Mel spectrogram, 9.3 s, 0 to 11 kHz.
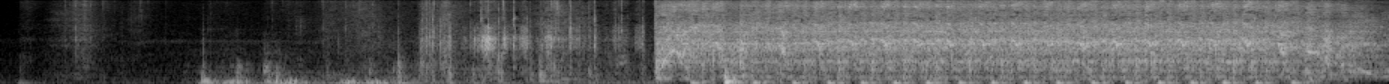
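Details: Polaris Predator 500 quad after finding debris in the gas tank, cleaning the carb, new petcock and fuel line: after a few cranks it catches and runs with an uneven, popping beat that won't settle to a steady idle.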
